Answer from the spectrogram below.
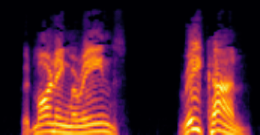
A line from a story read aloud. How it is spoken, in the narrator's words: they bellowed back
